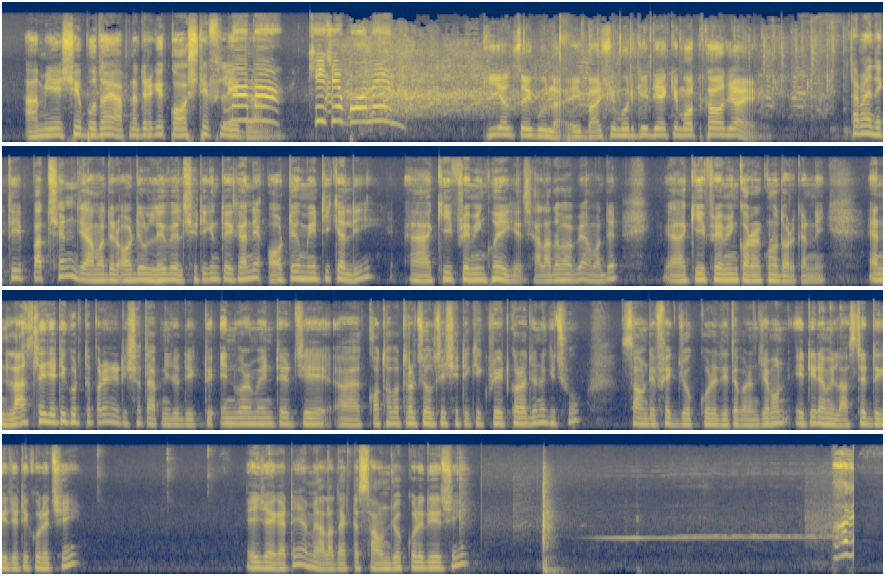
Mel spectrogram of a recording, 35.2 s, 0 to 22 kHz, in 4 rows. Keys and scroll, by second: 8.2 space, 30.9 space.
